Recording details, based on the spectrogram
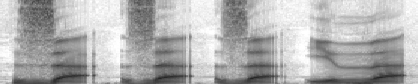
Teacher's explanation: Za seperti Sin ujung lidahnya ke bawah gigi seri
